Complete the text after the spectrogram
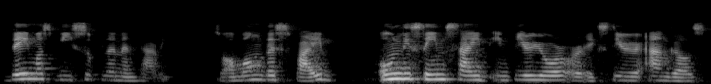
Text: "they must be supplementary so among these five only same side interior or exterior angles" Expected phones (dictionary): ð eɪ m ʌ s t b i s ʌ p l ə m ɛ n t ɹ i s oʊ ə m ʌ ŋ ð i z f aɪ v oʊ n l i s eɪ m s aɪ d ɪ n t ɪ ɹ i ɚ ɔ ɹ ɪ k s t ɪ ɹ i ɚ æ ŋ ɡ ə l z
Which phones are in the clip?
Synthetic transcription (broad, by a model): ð eɪ m ʌ s t b i s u p l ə m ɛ n t ɹ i s oʊ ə m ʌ ŋ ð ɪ s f aɪ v oʊ n l i s eɪ m s aɪ d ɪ n t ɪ ɹ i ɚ ɔ ɹ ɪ k s t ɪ ɹ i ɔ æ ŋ ɡ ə l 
